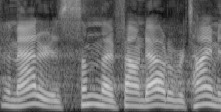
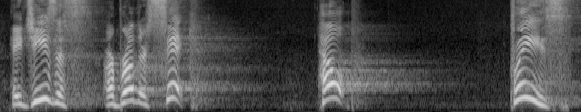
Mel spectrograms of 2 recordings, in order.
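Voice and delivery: higher, urgent plea rising on help; pleading sisters; 6 semitones higher, slower than usual. Retold or imitated. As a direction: beg for your sick brother. Sisters begging Jesus for help.

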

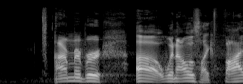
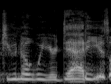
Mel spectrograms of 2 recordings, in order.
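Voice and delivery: higher, softer and faster lady voice; kind Disney lady; 10 semitones higher, 4 dB quieter, faster than usual. Retold or imitated. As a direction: ask sweetly, a little hurried. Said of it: "And she's like".

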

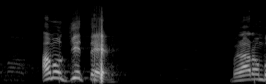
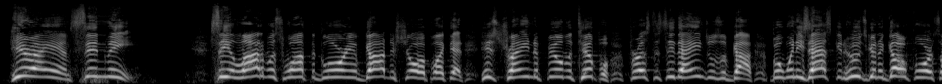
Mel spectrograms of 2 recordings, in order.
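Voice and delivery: raised, emphatic sermon voice; forceful preaching; 9 semitones higher, 5 dB louder than usual. Real, not acted. Preacher challenging those who want the glory of God, forceful preaching. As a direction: preach it high and insistent.

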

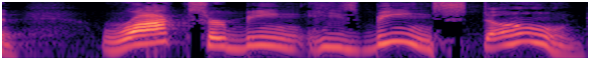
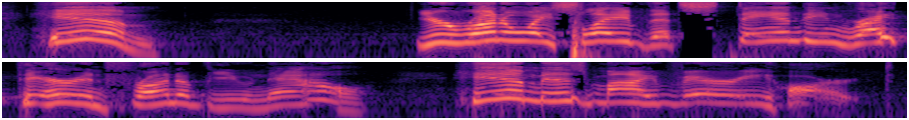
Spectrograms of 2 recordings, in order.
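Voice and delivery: him pitched higher and louder, my very heart slowed; emphatic reading; 4 semitones higher, 4 dB louder than usual. Acted. Paul declaring to Philemon that the slave is his heart, emphatic. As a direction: land each word of my very heart slowly. Paul's letter handed to Philemon.

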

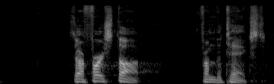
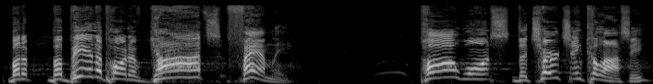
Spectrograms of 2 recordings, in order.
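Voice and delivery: higher, driving sermon delivery; impassioned preaching; 5 semitones higher, 3 dB louder than usual. Real, not acted. Preacher telling the church that Jesus is first, impassioned. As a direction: preach it with rising fervour and punched key words.

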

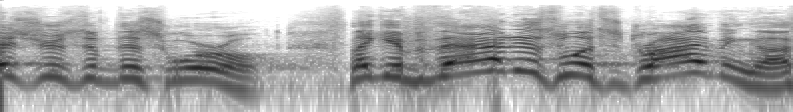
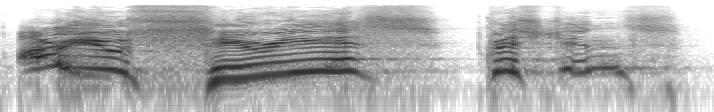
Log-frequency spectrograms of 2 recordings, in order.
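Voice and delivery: higher, slow, pointed disbelief; Are you serious, said high and slow in mock disbelief; incredulous challenge; 8 semitones higher, slower than usual. Shown as a demonstration. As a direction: demand it in disbelief, drawn out. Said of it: "it would probably be translated like this".

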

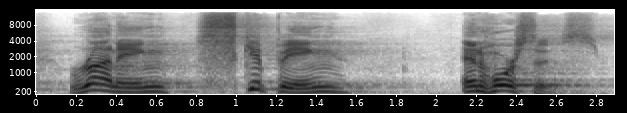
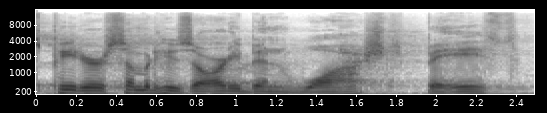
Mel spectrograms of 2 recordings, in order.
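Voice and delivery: low, soft correction; hushed, steady reassurance; patient Jesus; 10 semitones lower, 11 dB quieter than usual. Acted. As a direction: explain it quietly and evenly. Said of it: "Jesus looks at him and says".

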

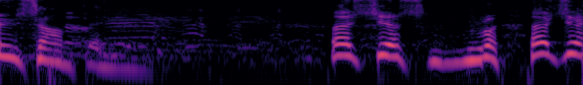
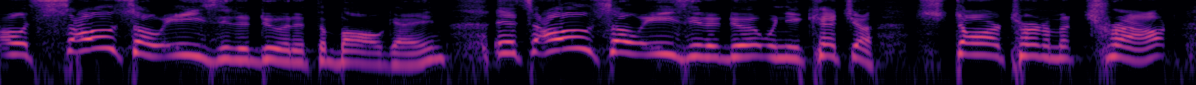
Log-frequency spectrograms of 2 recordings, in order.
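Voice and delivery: ordinary delivery

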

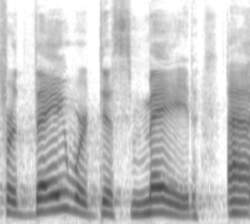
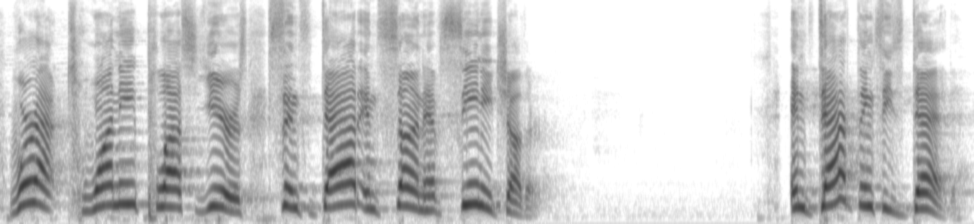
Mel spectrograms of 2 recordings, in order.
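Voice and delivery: louder, slowed, punching the years; raised-voice sermon emphasis; emphatic preaching; 4 semitones higher, 4 dB louder, slower than usual. Real, not acted. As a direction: drive home the long separation. Stressing two decades apart.

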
